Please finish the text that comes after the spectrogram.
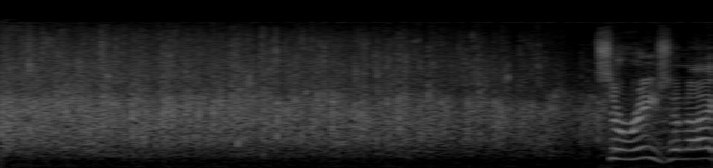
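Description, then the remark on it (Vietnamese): A crowd claps steadily for God for about four seconds, a dense, even wash of applause, before a voice begins speaking over the tail end. “Hãy vỗ tay lên nào. Hãy vỗ tay cho Đức Chúa Trời.”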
